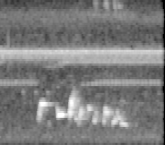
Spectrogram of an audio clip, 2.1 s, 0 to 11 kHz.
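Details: Red-whiskered bulbul song recorded at a bird trap in old forest, 8 October 2018: one brief bubbly phrase of a few slurred whistled notes, set against a continuous shrill insect hum.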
